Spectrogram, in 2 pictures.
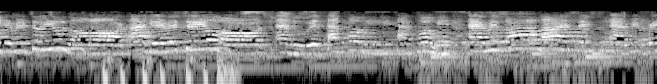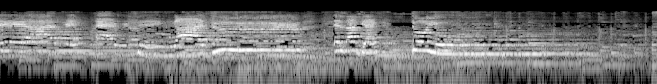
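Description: A young girl singing a song with musical backing, her melody gliding between held notes. A few low thumps sound between two and five seconds in.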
